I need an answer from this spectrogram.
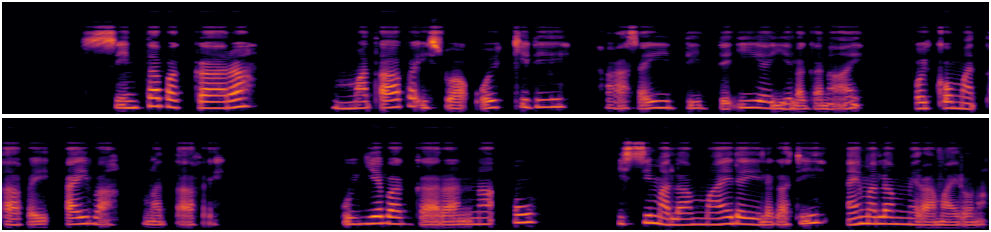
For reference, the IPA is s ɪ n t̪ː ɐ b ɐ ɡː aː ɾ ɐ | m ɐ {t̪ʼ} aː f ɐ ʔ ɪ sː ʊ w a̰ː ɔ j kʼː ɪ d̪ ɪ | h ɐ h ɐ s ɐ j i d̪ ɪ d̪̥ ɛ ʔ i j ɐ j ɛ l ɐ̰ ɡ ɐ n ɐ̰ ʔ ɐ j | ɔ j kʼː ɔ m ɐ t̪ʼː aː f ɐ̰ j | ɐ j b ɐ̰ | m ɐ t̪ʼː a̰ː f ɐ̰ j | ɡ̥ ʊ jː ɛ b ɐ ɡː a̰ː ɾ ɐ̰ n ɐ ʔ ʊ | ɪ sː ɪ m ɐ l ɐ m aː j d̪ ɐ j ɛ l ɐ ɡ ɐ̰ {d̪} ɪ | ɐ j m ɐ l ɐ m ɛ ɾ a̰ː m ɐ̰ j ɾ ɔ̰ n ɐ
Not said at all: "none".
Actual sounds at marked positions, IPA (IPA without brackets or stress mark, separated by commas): t̪ʼ, t̪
